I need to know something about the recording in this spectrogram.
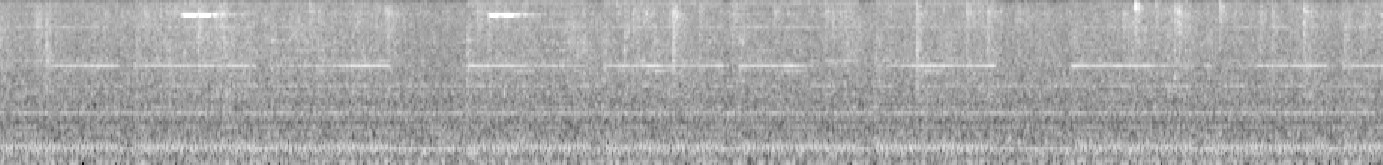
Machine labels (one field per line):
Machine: slide rail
